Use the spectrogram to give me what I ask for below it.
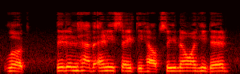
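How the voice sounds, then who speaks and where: A young man giving excited commentary on a football video game he is playing, exclaiming and mildly swearing. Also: high voice, fast. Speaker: gaming YouTuber.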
